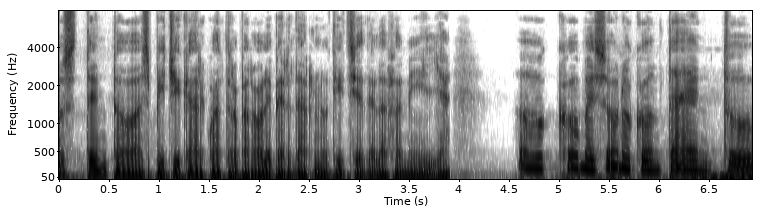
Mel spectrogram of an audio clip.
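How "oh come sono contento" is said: stammered joy. A narrator's reading. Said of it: "balbettò".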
